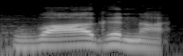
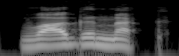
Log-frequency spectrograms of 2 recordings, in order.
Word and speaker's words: wagh: wag am I pronouncing it correctly people from correct me n okay vag vag is AI term for B tiger is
